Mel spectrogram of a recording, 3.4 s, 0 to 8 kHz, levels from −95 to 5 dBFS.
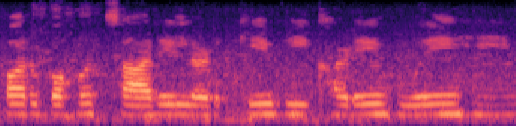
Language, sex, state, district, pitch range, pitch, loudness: Hindi, female, Uttar Pradesh, Lucknow, 190-200 Hz, 195 Hz, -19 LUFS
